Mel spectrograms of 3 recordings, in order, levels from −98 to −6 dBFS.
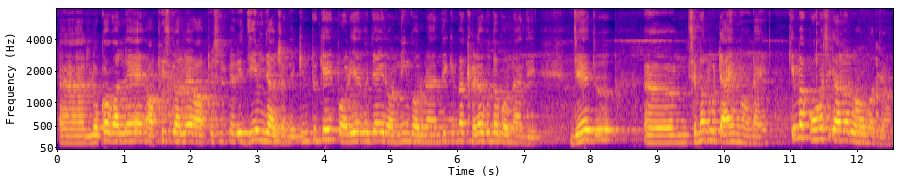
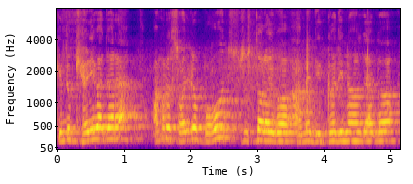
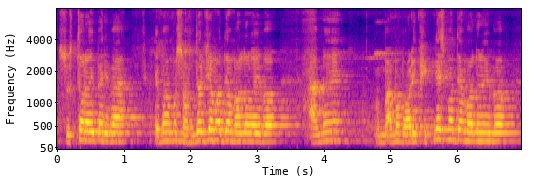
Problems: constant background noise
